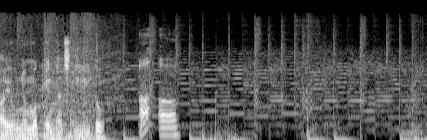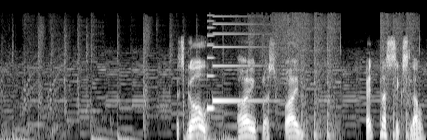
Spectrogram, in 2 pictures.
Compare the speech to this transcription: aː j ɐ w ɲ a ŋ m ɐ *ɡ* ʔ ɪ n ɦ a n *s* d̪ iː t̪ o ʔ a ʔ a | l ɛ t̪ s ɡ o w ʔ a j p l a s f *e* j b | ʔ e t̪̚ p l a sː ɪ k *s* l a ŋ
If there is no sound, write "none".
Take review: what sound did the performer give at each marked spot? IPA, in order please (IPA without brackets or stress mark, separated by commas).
ɡ, s, a, s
